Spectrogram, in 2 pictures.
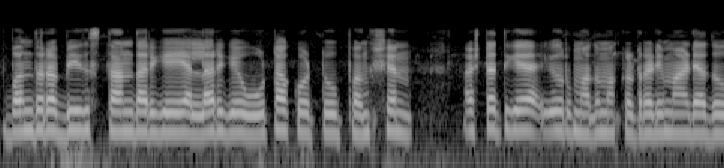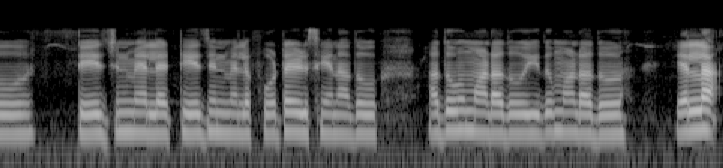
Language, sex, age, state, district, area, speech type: Kannada, female, 30-45, Karnataka, Vijayanagara, rural, spontaneous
